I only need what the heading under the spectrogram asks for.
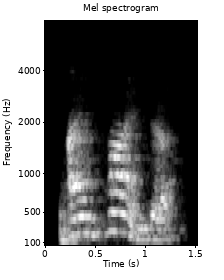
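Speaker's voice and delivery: very cold, chilly tone. Illustrating how feeling differs from words, answer a greeting in a very cold tone. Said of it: "you had a very cold uh, tone to your voice".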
